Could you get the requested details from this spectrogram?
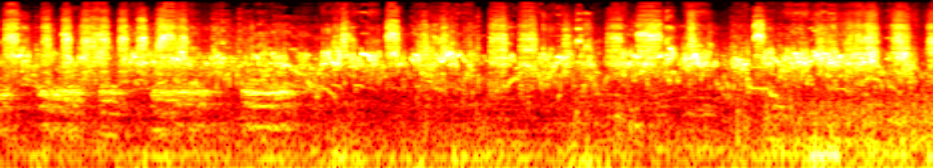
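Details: Happy budgies in an aviary colony chattering continuously: many overlapping bright chirps, clicks and warbled squeaks forming a steady high-pitched wall of sound.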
